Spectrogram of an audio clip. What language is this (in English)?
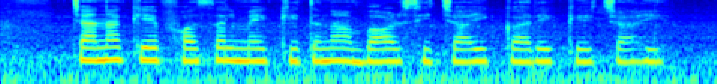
Magahi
